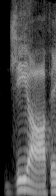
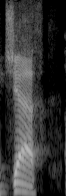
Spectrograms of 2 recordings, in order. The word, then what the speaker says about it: Geoff: And one of the main characters, G-off, aka Jeff, it is spelled G-E-O-F-F, is just an absolute badass.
